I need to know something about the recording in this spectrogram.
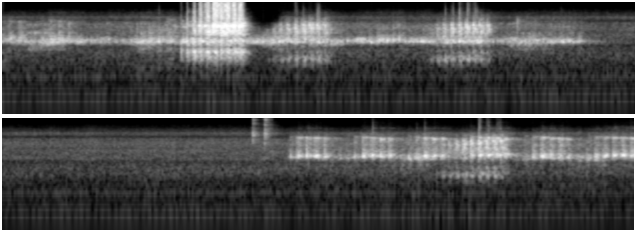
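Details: Green-coloured male Nagoya Daruma pond frog, caught by net in a river and now kept, calling: rapid pulsed trills grouped in bursts, loud grating bursts near the start, a quiet pause, then renewed pulsing trills.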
